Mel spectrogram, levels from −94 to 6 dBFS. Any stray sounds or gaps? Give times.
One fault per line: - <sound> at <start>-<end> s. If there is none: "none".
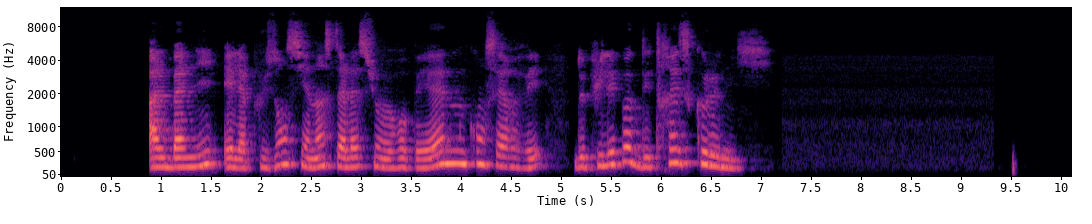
none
